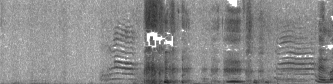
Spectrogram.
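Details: Coco, the smallest and most talkative cat of the household, gives a wavering meow. Then come busy mixed vocal sounds with bursts of noise, and at the end she makes a rising, curling meow.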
